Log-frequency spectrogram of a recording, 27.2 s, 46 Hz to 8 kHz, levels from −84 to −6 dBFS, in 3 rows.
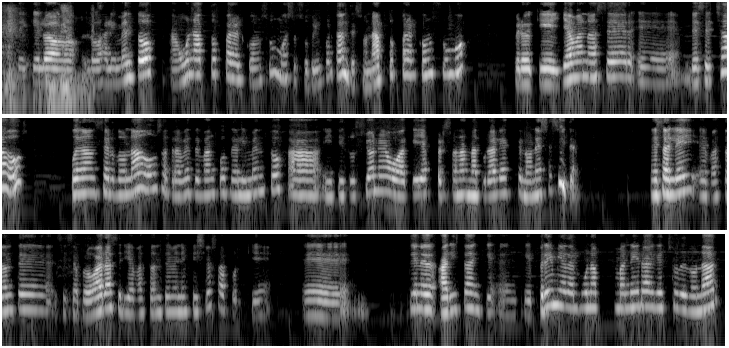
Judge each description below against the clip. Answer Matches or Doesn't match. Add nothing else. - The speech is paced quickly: Doesn't match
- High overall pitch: Matches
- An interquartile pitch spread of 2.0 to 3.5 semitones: Doesn't match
